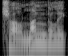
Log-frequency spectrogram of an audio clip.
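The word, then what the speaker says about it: Cholmondeley: style being The Honorable Kirk cudbright Lanover Marjorie Banks sellers Viscount Berkeley of charmandali Castle Warwickshire pronounced kacubri slanover Marsh Bank sellers VI count Barkley of Chumley Castle Yorkshire he is standing by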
